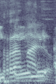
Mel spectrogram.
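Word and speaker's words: Ramalho: Serra Marro. – Ramalo, sí. – Ramalo. – L-H-O. L-H-O. – L-H-O, dame.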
